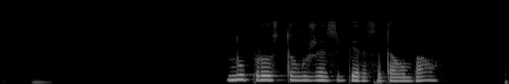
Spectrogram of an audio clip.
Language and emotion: Russian, neutral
